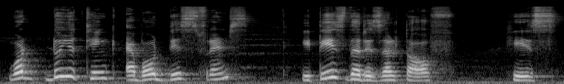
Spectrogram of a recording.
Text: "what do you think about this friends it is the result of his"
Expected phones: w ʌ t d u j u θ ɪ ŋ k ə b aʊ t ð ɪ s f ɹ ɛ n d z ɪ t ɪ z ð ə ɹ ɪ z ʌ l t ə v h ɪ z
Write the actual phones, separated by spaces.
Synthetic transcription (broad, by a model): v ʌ t d u j u t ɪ ŋ k ə b aʊ t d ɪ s f ɹ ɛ n d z ɪ t ɪ z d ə ɹ ɪ z ʌ l t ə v h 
